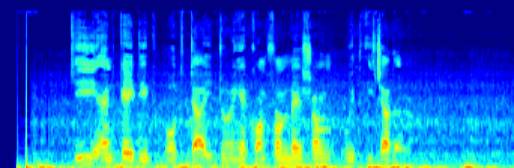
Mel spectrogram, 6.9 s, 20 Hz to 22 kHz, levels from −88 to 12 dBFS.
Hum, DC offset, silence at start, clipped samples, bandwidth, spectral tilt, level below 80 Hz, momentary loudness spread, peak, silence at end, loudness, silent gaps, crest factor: none; under 0.1%; 0.2 s; under 0.1%; 9.8 kHz; -5.5 dB/octave; -26 dBFS; 17 LU; -2 dBFS; 0 s; -22 LUFS; none; 14 dB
